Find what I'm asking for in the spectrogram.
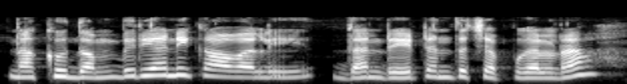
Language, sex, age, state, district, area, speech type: Telugu, female, 18-30, Andhra Pradesh, Guntur, rural, spontaneous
